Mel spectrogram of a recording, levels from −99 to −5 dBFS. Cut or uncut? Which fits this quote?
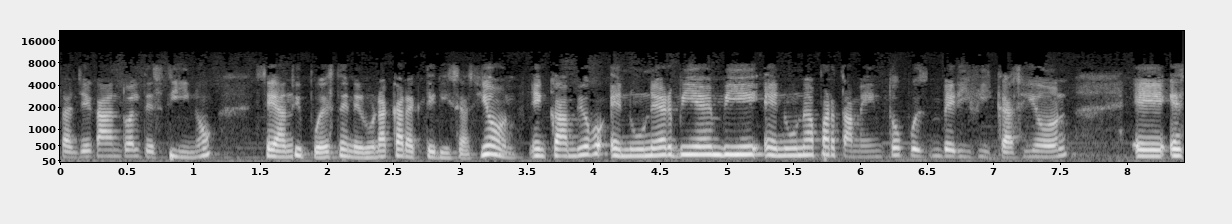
cut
